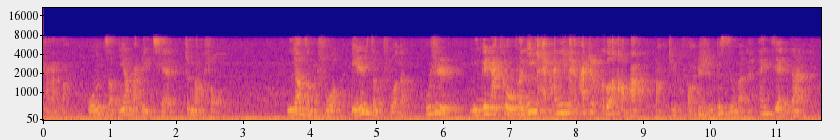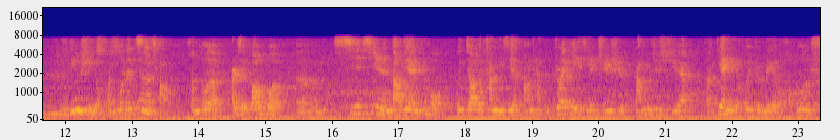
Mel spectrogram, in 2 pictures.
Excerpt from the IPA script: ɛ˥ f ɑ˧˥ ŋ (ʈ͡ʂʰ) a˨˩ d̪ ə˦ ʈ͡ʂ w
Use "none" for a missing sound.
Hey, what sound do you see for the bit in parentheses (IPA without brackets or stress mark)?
ʈ͡ʂʰ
